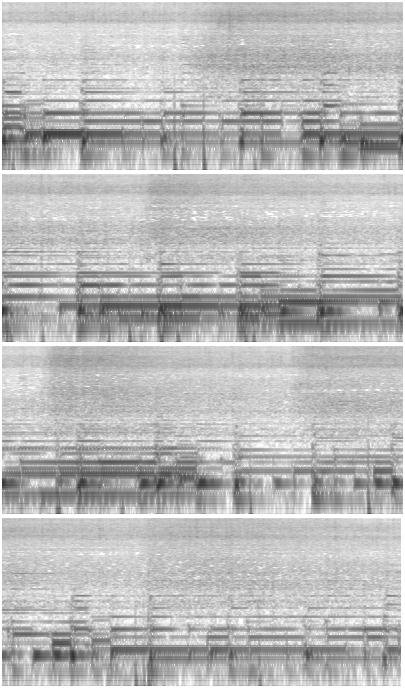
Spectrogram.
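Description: Appe batter sizzling as it is spooned into the hot, oiled cups of an appe pan, the hiss swelling and fading in stretches. A melodic background music track plays underneath.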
